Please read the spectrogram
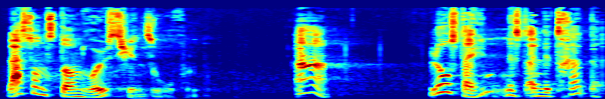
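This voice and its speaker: Bossy know-it-all tomcat, a woman acts him out: husky, low, swooping wildly, light reverb. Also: wildly swooping pitch, a little slow, heavily acted. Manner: bossy, theatrical, ordering about. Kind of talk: children's radio play acting.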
